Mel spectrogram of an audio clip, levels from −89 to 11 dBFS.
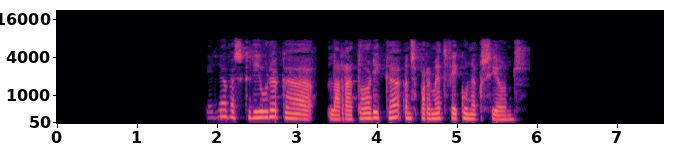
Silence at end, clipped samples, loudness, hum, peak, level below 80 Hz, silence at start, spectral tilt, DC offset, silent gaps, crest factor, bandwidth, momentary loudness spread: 1.75 s; under 0.1%; -20 LUFS; none; -4 dBFS; -58 dBFS; 1.9 s; -5 dB/octave; under 0.1%; 3.25-3.37 s; 18 dB; 8.2 kHz; 8 LU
